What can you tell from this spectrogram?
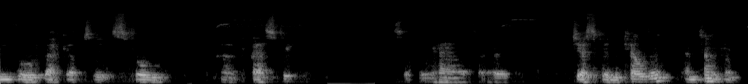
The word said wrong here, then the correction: McElvain: Pronouncing that right or wrong? – McElvain. – McElvain. – Yes. – Thank you. – With the Irish spelling.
